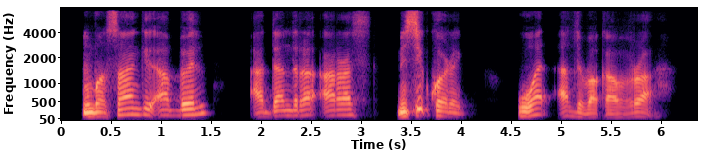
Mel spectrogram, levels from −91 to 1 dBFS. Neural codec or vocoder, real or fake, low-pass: codec, 16 kHz in and 24 kHz out, 0.9 kbps, LongCat-Audio-Codec, fine tuned four codebook decoder; fake; 7.2 kHz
